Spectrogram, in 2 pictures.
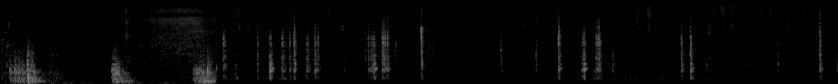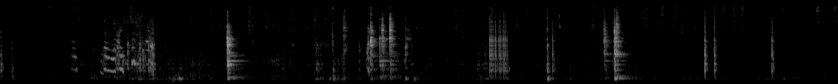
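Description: Old wallpaper being wetted by hand with warm water to soak it before stripping: irregular wet rubbing and patter, with a few short squeaks in the second half.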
